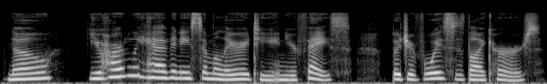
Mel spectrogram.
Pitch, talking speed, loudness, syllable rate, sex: 255 Hz, 165 wpm, -15 LUFS, 4.8 syllables/s, female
